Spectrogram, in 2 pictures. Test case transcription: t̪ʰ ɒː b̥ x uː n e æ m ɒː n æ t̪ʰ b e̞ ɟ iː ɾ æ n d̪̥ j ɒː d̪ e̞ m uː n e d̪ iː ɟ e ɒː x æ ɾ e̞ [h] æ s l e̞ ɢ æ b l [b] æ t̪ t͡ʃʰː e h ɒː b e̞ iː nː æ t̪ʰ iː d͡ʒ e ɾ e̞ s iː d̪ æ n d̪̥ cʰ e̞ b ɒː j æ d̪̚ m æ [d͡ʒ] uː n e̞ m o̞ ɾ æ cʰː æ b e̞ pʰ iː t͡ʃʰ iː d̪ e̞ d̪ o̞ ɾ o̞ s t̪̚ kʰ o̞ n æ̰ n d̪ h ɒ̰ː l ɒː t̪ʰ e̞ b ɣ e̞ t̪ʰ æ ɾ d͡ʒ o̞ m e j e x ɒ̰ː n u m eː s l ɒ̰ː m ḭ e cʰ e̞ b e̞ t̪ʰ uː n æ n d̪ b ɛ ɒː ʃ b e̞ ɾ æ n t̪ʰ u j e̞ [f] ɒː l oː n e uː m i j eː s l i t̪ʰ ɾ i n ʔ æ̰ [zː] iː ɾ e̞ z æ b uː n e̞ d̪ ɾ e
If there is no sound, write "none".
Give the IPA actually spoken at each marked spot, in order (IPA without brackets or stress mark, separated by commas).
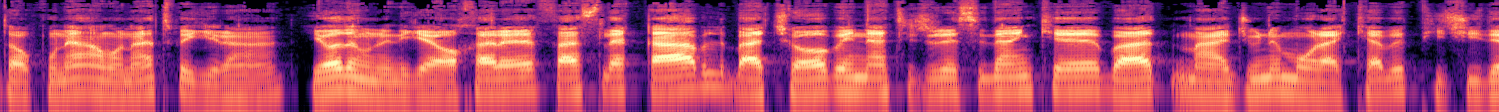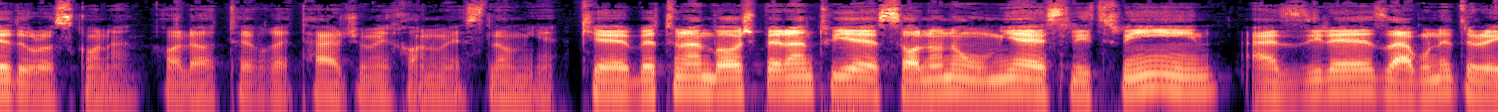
f, b, d͡ʒ, s, zː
